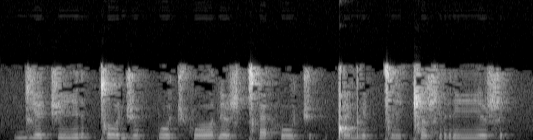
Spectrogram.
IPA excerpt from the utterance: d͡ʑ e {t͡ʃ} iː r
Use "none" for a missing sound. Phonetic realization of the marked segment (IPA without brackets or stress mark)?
t͡ʃ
